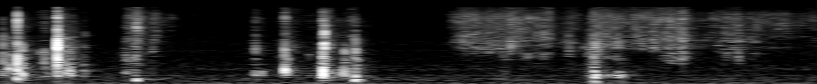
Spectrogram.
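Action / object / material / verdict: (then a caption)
shake / plastic pouch of dried chili peppers / plastic / none. A plastic pouch full of dried chili peppers is flexed, folded and crinkled with fingertips. Quiet, sharp, bright crackles and snaps come first in irregular bursts, then give way to a steadier, hissy crinkling rustle.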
